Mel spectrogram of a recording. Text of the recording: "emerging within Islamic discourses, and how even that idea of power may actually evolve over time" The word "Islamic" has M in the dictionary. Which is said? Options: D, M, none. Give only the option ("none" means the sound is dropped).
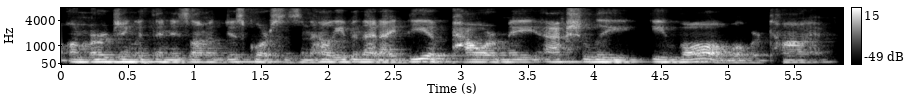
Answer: M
